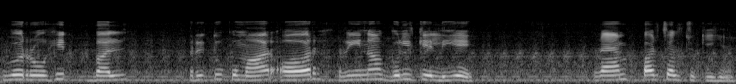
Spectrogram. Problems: none marked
